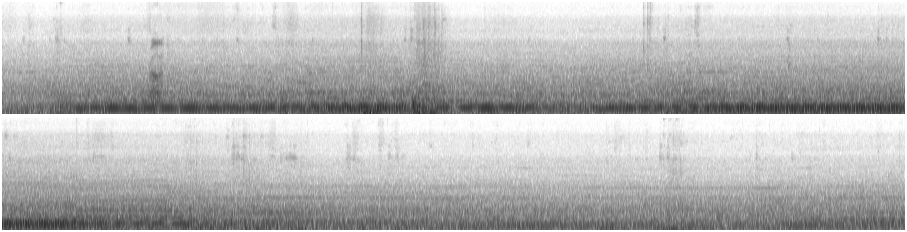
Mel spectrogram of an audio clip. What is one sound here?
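Clicks and rattles sound inside the moving bus.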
